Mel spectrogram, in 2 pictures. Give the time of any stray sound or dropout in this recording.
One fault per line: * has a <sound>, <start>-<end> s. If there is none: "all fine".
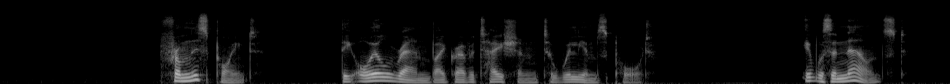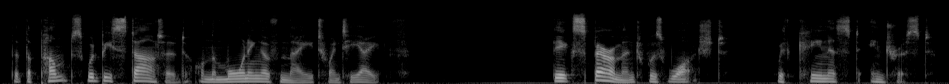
all fine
